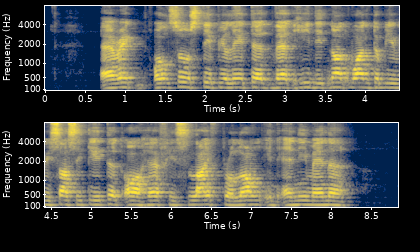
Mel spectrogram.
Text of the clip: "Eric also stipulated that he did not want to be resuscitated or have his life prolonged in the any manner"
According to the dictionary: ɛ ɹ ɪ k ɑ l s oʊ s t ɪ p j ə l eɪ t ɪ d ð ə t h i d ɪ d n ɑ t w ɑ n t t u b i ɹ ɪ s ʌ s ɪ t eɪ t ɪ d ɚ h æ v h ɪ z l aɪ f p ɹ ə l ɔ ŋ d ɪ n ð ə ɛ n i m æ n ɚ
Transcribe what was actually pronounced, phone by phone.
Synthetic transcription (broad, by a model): ɛ ɹ ɪ k ɑ l s oʊ s t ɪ p j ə l eɪ t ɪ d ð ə t h i d ɪ d n ɑ t w ɑ n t t u b i ɹ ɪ s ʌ s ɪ t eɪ t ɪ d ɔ h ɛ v h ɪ s l aɪ f p ɹ ə l ɔ ŋ d ɪ n ɛ n i m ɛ n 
